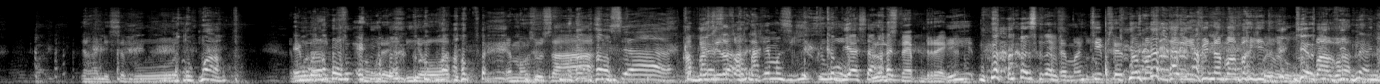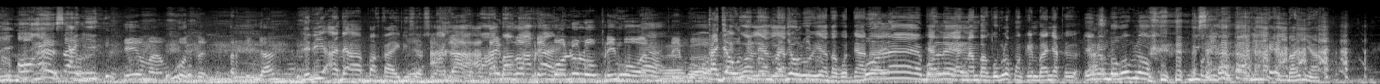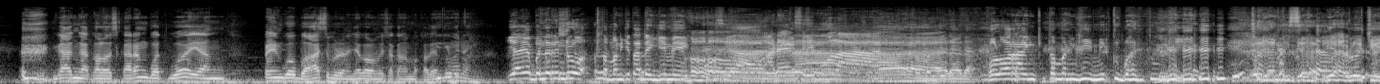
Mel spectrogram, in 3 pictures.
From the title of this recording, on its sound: LIVE FROM SALAKA COFFEE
